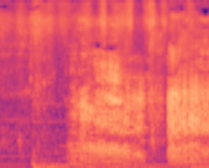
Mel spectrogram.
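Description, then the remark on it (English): A dog growls in two low, rumbling bursts, the second starting abruptly and sounding louder, with no talking over it. “that's his growl right there.”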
